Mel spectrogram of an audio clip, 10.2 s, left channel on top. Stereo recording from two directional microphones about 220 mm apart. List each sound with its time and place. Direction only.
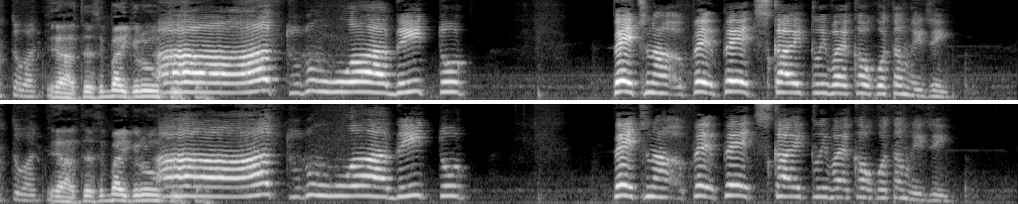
0.5 s speech: centre (ahead or behind)
1.6 s a sound: 40° left (ahead or behind)
3.4 s speech: 40° left (ahead or behind)
6.1 s a woman's voice: 50° left (ahead or behind)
